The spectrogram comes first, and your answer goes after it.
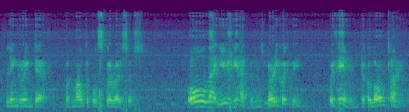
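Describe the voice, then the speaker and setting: Recorded into a computer in an indoor room, a man gives a sermon-like reading of another author's meditation. His mid-pitched voice is serious and deliberate, its phrases rising and falling in a lively way. The amateur audio is roomy, with a little hiss or hum.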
